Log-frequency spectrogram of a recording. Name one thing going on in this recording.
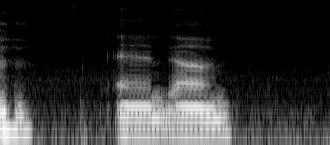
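A middle-aged woman speaks calmly and drawn out, close to a microphone.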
